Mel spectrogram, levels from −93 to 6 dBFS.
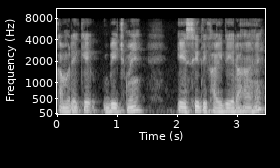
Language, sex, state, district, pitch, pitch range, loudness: Hindi, male, Uttar Pradesh, Lalitpur, 115 Hz, 105-125 Hz, -16 LUFS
